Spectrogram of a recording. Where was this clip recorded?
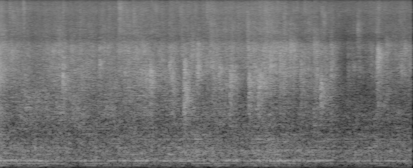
in a restroom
